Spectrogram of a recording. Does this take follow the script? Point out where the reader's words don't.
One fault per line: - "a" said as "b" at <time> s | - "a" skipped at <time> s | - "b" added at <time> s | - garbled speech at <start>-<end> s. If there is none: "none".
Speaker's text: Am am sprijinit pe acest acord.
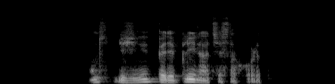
- "am" skipped at 1.0 s
- "deplin" added at 1.6 s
